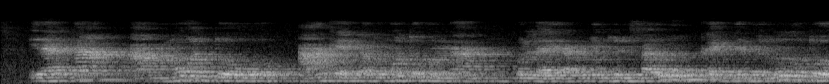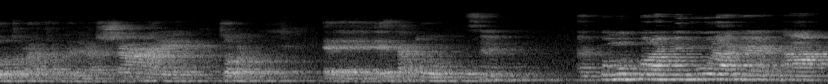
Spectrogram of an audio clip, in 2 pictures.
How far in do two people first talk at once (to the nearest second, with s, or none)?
none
